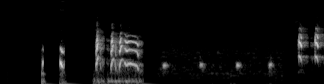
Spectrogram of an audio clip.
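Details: Common moorhen calling: short sharp notes, then a harsh grating burst, a row of soft evenly spaced clucks, and two final louder squawks.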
